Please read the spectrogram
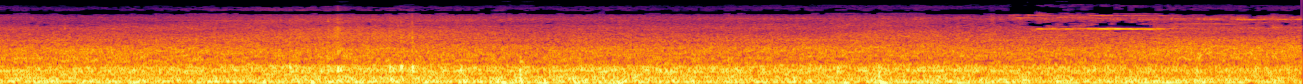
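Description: Steady roar of dense freeway traffic: tyres and engines of heavy trucks and cars passing on several lanes below. A brief high squeal comes about five seconds in.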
